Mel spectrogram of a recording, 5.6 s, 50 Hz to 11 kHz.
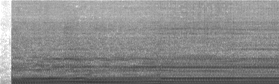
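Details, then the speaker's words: BMW F80 M3 cold start: a loud, raspy, buzzy idle with a coarse rattle over the exhaust note, heard for a month or two. The owner suspects worn exhaust flap actuator motors; recorded before replacing them. "about it's nasty dude it sounds horrible so we're going to get that fixed today"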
